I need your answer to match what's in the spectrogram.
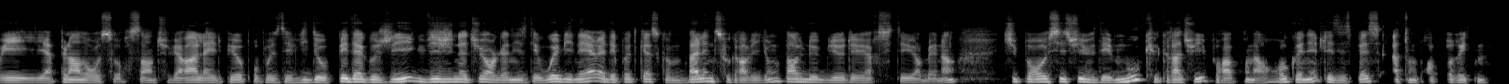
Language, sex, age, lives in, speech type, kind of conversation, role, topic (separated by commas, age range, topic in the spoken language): French, male, 20-24, France, read, expert-assistant, expert, Quels moyens concrets existent pour apprendre à protéger la faune locale, même quand on vit en ville ?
